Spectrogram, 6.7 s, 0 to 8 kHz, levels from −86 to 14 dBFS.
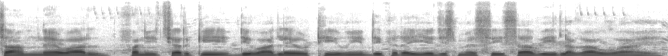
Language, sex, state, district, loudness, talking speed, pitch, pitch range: Hindi, male, Uttar Pradesh, Lucknow, -18 LUFS, 145 wpm, 125 Hz, 120-130 Hz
